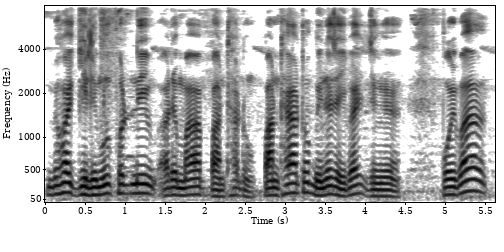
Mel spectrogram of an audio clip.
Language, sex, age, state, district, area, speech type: Bodo, male, 45-60, Assam, Chirang, rural, spontaneous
